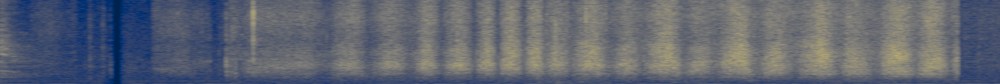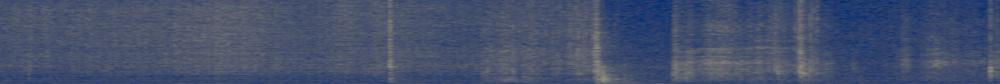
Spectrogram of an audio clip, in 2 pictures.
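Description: Printmaking paper being rubbed down hard onto an inked gel printing plate to transfer the paint: quick back-and-forth rubbing strokes, about six or seven a second, that run for nearly four seconds and stop about five seconds in. A brief tap follows near eight seconds in.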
